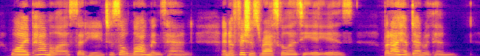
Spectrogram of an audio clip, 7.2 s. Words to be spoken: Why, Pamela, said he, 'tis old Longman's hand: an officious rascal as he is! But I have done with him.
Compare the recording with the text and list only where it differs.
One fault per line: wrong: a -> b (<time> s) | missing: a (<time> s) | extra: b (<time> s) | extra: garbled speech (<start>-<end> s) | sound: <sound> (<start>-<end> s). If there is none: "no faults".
extra: he (4.7 s)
